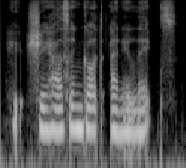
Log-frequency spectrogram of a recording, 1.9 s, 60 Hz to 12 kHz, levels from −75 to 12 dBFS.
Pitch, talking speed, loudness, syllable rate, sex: 200 Hz, 160 wpm, -15 LUFS, 5.0 syllables/s, female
